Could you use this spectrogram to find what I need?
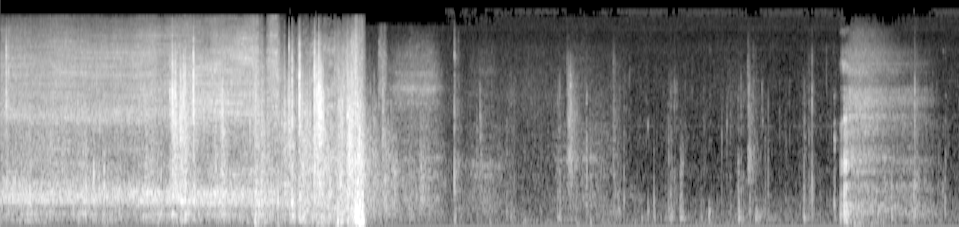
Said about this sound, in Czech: Počkej, já tady teď to, co slyšíte, je flipchart.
